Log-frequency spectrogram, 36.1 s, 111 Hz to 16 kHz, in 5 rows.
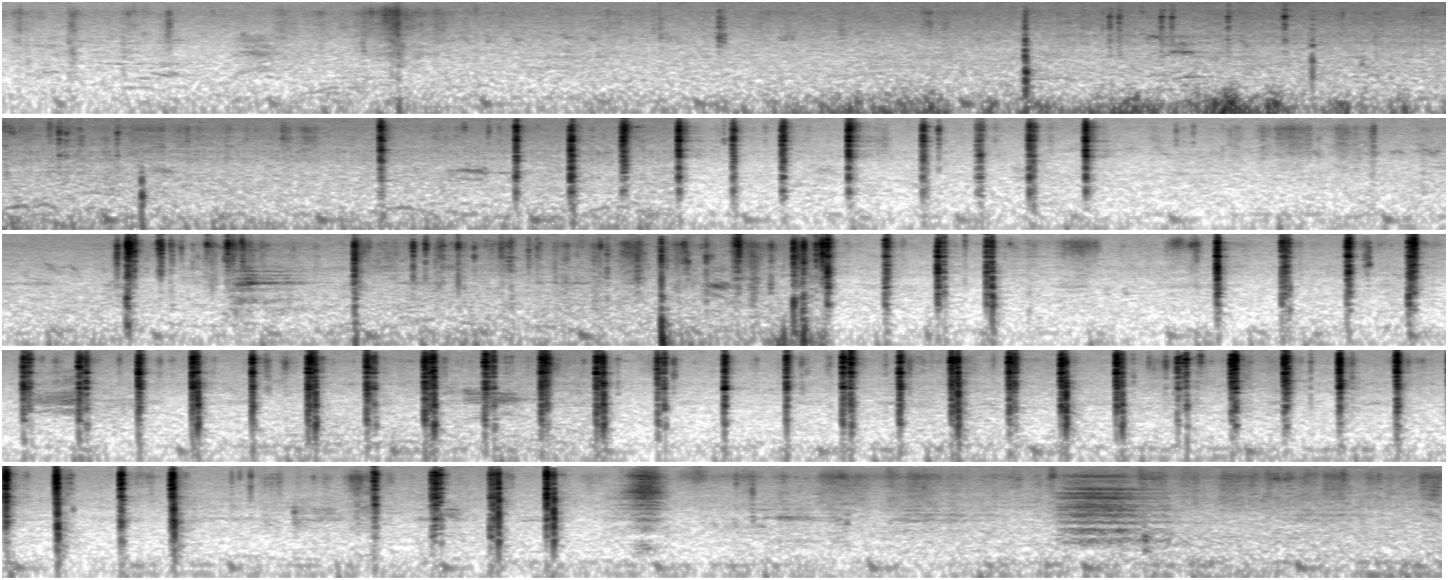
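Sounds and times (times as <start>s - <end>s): knife chopping into wood: 17.7s - 19.5s, 20.5s - 29.8s.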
